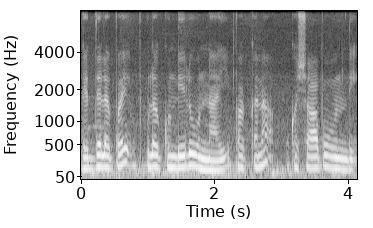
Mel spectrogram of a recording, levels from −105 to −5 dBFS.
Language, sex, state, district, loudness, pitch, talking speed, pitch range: Telugu, male, Telangana, Mahabubabad, -14 LUFS, 160 Hz, 115 wpm, 145-170 Hz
